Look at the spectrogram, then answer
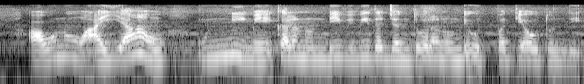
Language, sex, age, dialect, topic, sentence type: Telugu, female, 18-24, Telangana, agriculture, statement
